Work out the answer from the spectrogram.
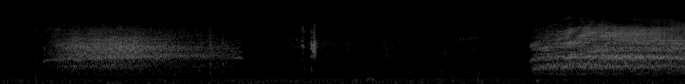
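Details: Vultures squabbling at the carcass of a bull African savanna elephant killed in a fight, beside a road in the African bush: two long, harsh, rasping hisses separated by a quieter gap with a couple of brief clicks.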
